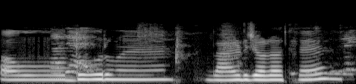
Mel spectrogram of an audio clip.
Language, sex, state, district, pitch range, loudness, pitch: Chhattisgarhi, female, Chhattisgarh, Sarguja, 210-225 Hz, -14 LUFS, 215 Hz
